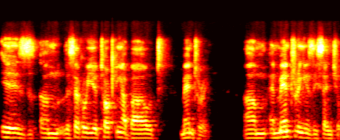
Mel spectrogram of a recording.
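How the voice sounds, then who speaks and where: With fairly even intonation, the man talks at a medium pitch. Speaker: program founder and webinar host. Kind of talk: closing remarks in online webinar. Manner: fast.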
